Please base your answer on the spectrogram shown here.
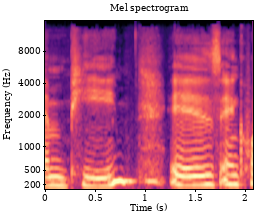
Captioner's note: speaking French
